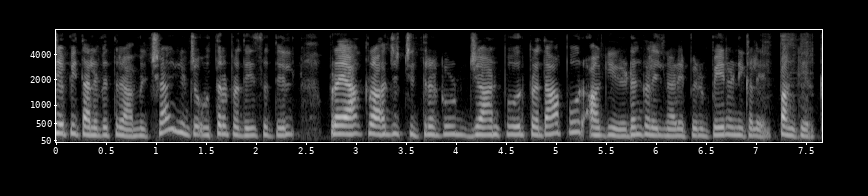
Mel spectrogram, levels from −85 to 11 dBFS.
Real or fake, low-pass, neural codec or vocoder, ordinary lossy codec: fake; 7.2 kHz; vocoder, 22.05 kHz, 80 mel bands, HiFi-GAN; none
